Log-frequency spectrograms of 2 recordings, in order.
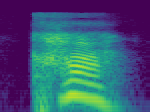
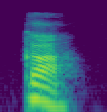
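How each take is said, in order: First: The k is said with a strong puff. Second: The k is said with no puff. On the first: "yung bigkas niya is ka" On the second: "Simplified na po natin into ka"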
